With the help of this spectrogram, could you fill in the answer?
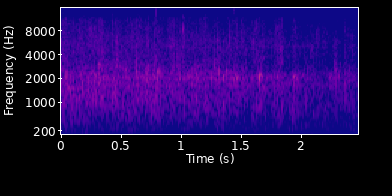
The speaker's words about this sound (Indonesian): Tepuk tangannya yang paling meriah buat Tuhan kita.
